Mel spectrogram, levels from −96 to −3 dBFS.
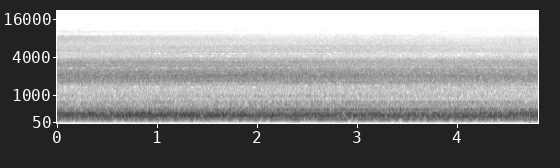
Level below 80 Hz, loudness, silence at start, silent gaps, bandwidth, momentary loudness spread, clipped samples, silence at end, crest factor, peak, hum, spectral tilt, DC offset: -86 dBFS; -36 LUFS; 0 s; none; 9.2 kHz; 3 LU; under 0.1%; 0 s; 12 dB; -22 dBFS; none; -6.5 dB/octave; under 0.1%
